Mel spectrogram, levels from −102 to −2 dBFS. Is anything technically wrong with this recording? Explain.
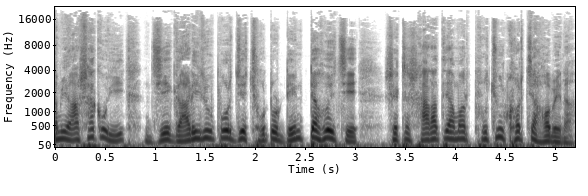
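Yes. Throughout the speech there is generation loss, most likely from the audio being decoded and re-encoded with MP3 about four times, which fits a chain at around 96 kbit/s. Each pass quantises again on a shifted frame grid, so the coding noise and spectral gaps pile up rather than staying fixed. The result sounds swirly, smeared and hollow beyond what one encode at that rate would give, consonant attacks are blurred, and nothing is present above 19.9 kHz.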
